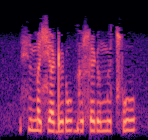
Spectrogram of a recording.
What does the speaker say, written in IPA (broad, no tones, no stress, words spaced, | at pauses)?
çymɛɕɛ ɖɨɽu ɡɨɬeɽɨmʉ t͡sʼu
